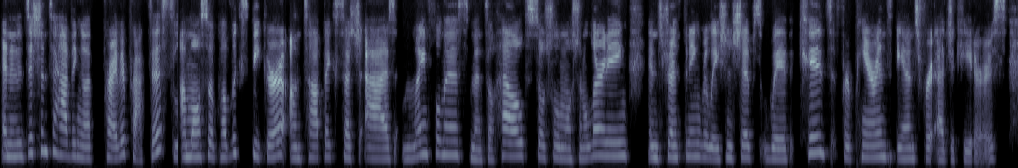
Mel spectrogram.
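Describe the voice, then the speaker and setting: A woman with a Spanish accent speaks at a moderate pace in a fairly high pitch, with ordinary pitch variation, very even loudness and hardly any pauses. The sound is dry and close with no echo, and the background is quiet. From US, Dominican family. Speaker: podcast host and therapist. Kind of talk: podcast monologue.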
